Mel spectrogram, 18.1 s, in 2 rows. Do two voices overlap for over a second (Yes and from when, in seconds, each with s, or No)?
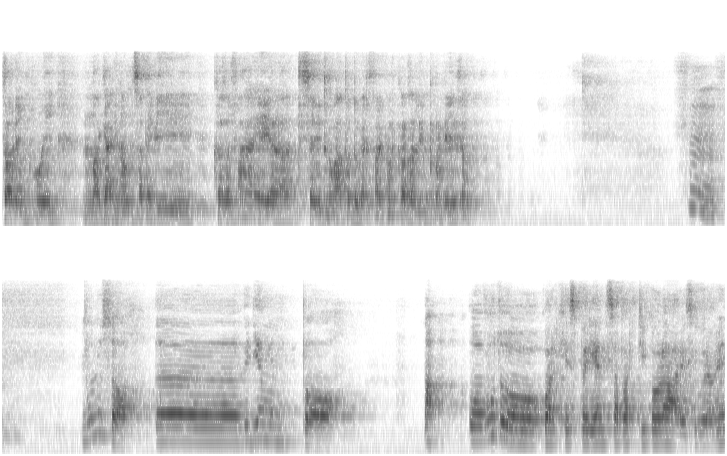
No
